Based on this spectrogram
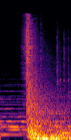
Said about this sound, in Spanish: ¿Qué? ¿Quién cerró la puerta? ¿Qué pasa, hermana? ¡Abran la puerta! ¡Déjenos salir! ¡Abran la puerta! Estaban encerrados no existía una cerradura o perilla por dentro.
